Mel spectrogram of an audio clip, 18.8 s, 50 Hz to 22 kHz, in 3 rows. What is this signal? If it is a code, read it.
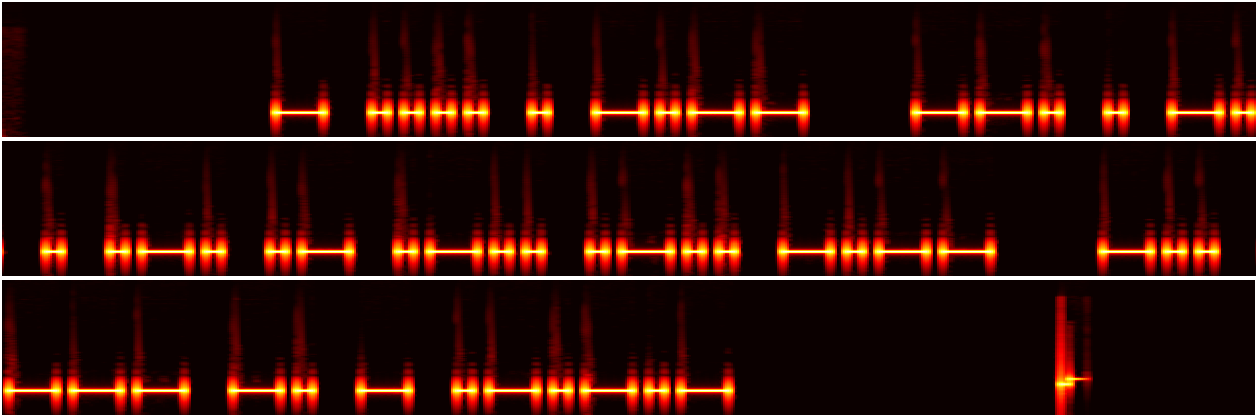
Morse code, heard as a keyed tone, about 15 wpm, 700 Hz. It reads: THEY GENERALLY DONT.
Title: Sentences from Top 1000 Words - Review Part 4 - 15wpm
